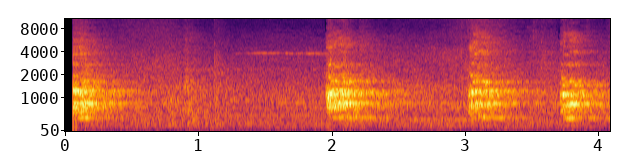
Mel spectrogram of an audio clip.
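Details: Dog barking at a dog facility, four sharp barks spaced about a second apart with some echo in the room.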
